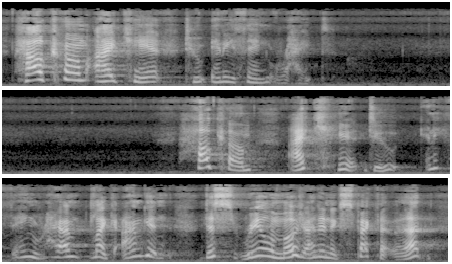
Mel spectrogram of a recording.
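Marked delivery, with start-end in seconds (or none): 0.1-9.5 slow, choked lament; tearful. Retold or imitated. Mechanic failing, slow tearful self-reproach. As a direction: ask it slowly through tears. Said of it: "with tears welling up in my eyes".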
